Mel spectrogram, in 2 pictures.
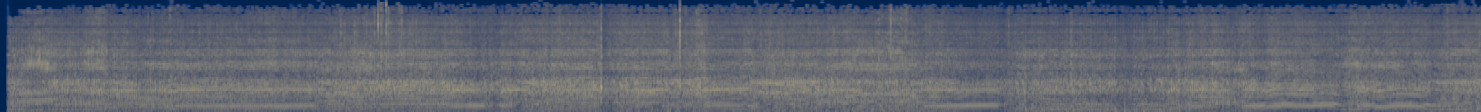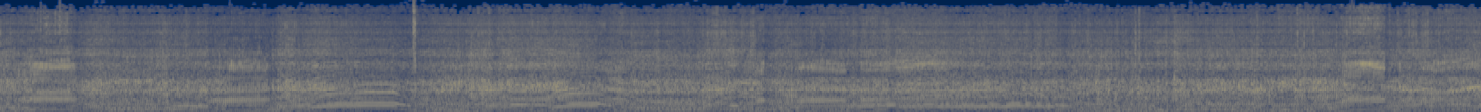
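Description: Dirt bike engine revving up and down over and over as it rides a trail, the pitch climbing and dropping every second or two with throttle and gear changes.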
